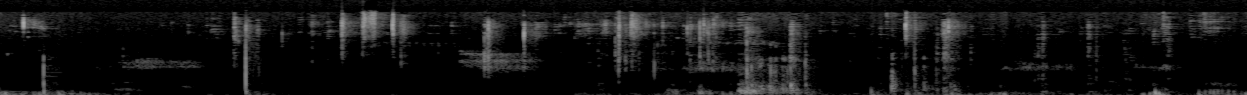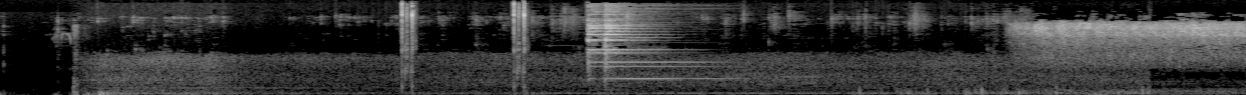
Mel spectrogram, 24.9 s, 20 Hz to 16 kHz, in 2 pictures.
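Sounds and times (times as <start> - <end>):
low rumble: 13.2 - 18.0.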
